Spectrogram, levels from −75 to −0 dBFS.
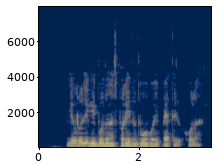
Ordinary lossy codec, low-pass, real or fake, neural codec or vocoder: none; 7.2 kHz; real; none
